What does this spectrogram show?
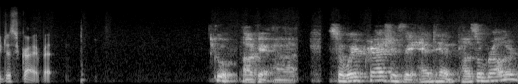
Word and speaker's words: WaveCrash: is, okay, let me see if I can pronounce this correctly since we talked about this before we started. WaveCrash.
